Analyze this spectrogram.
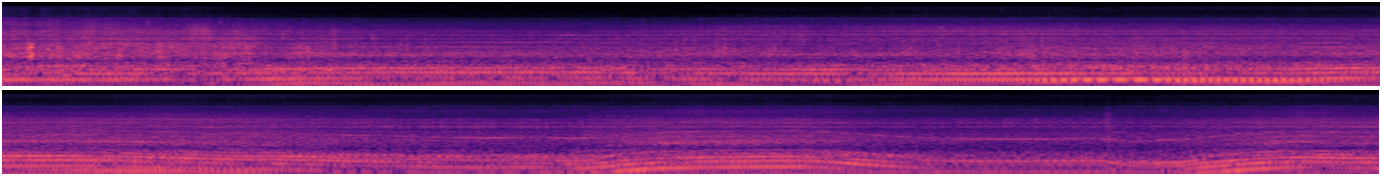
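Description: Compact cab tractor's diesel engine running as the tractor is driven slowly. Its note is steady for most of the time, then the engine speed rises and falls twice near the end.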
